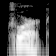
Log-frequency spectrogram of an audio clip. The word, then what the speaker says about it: quark: Mark, in which case the pronunciation quirk would not be totally unjustified.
